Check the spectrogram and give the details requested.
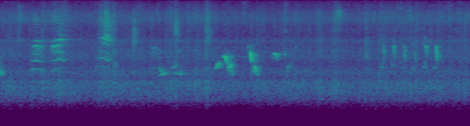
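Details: Lone northern mockingbird singing in the rain, copying other birds and sounds: scattered bright chirps and short warbled notes, quieter and more spaced, over a steady rainy hiss.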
